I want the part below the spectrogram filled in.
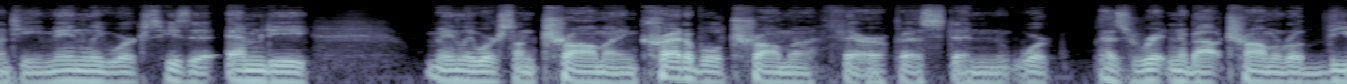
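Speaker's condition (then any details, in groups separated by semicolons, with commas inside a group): No condition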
